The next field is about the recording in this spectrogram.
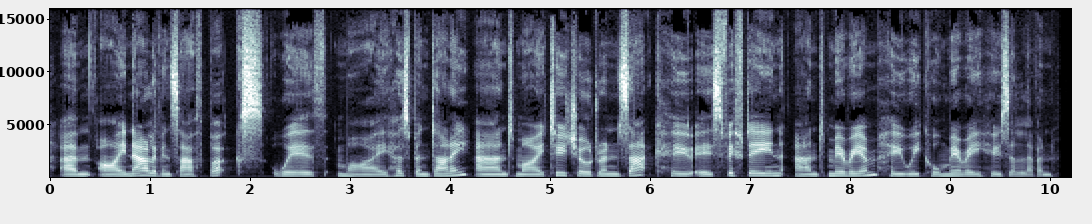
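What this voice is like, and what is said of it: English Midlands accent. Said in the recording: “I'm originally from the Midlands, which for anybody who's over this side of the pond may pick up from my accent relatively quickly.”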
